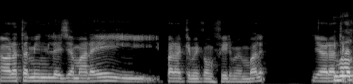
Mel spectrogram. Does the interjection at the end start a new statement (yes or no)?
yes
